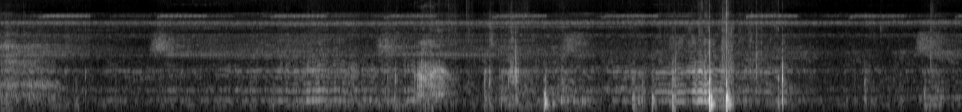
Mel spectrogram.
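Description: Wild forest honey bees around roughly twenty nests on a huge tree make a faint, steady high buzzing drone, with individual insects passing close and a few sharp knocks and rustles nearby.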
